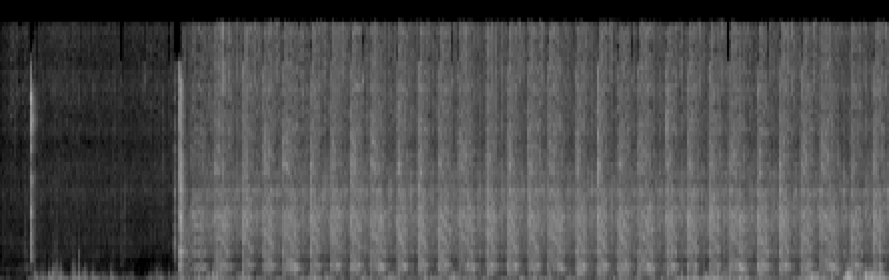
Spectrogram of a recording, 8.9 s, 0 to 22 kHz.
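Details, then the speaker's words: Opel Corsa B, sat neglected 4-5 years, battery at 12.4 V: the starter cranks unevenly with one slow heave then three quick ones, about four per second, spinning faster than before but never firing. Owner suspects three cylinders lacked full compression because the spark plugs weren't in right. "now that's interesting cuz that sounds a little better it's still doing that thing of sort of being slow and then doing the other three quickly but that does seem to be spinning faster"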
